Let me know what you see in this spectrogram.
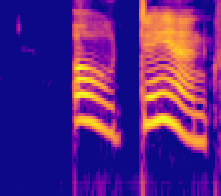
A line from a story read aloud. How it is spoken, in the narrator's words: cried Nat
